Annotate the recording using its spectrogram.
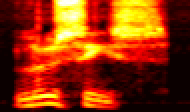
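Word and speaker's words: λύσις: This is the meaning of, this is the pronunciation first. Strong's G 3080. Lucis.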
